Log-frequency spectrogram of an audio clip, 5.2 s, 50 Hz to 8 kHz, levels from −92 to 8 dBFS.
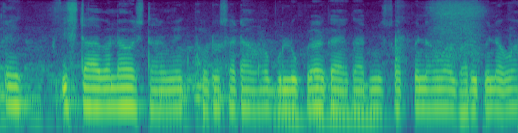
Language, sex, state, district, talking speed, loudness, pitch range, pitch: Hindi, male, Bihar, West Champaran, 255 wpm, -17 LUFS, 130-135 Hz, 130 Hz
